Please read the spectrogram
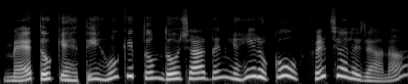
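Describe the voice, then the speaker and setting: An excitable unmarried woman, acted by a female narrator in a storybook reading, chiding and eager for company. Her voice sits high and swings expressively as she exclaims and reproaches. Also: a little slow, no room sound, clean studio sound. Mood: urgent, insistent. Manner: exclaiming, chiding an old acquaintance. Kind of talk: audiobook short story dialogue.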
